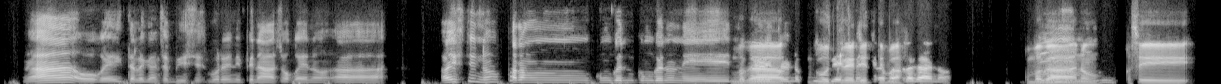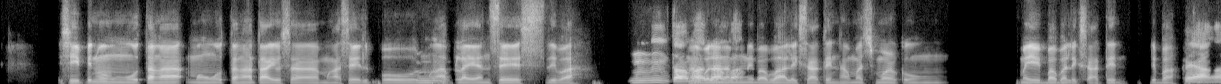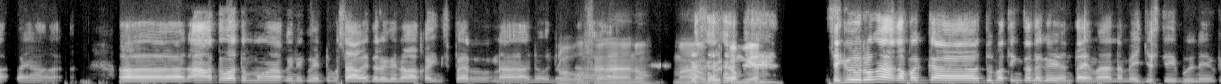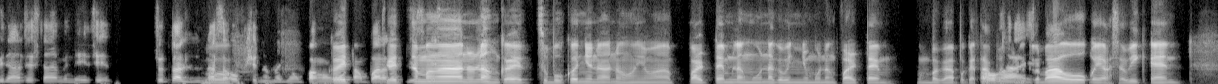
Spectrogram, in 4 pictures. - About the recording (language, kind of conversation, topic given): Filipino, unstructured, Ano ang palagay mo sa pag-utang bilang solusyon sa problema?
- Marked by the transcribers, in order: fan; wind; chuckle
